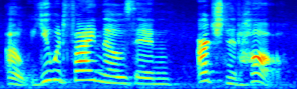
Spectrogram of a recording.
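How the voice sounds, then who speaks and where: A woman's voice: mid-range voice, sing-song, takes it slowly, pushed and bright, voice pushed up, full character voice. A woman reading a storybook in the part of a helpful, matter-of-fact female museum guide. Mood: helpful, informative.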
